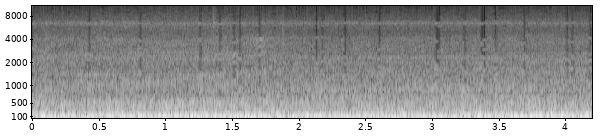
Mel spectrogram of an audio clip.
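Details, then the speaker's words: 2004 Jeep Grand Cherokee whose blower ran strong at all speeds but blew weakly out the vents, just after the fix behind the glove box: strong, steady low rush of air with no whine, ticking or rattle. Normal blower operation with strong vent airflow. "oh my god wow it not only blows but it blows like a it's really blowing I mean this is better than most of the trucks I've had"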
